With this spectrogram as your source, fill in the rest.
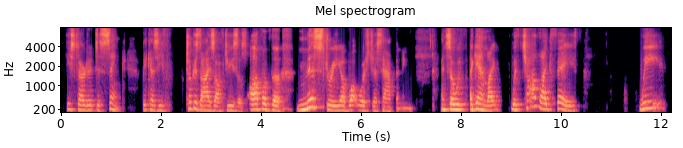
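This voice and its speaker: A Bible teacher giving a conversational sermon, relaxed and full of everyday asides and stories. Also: mid-range voice, unhurried. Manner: relaxed, anecdotal, with many asides.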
